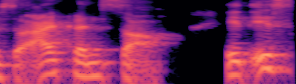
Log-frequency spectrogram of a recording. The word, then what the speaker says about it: Arkansas: different states so anyway but Kansas you actually would say Kansas but Arkansas you make it into a w because it's an Indian name but anyway and then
